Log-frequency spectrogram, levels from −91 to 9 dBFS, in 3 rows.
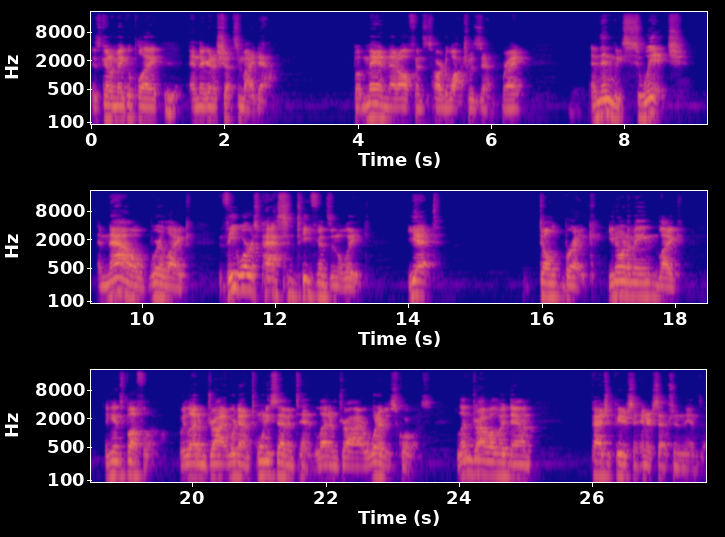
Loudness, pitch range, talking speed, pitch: -28 LUFS, 100-125 Hz, 175 wpm, 110 Hz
